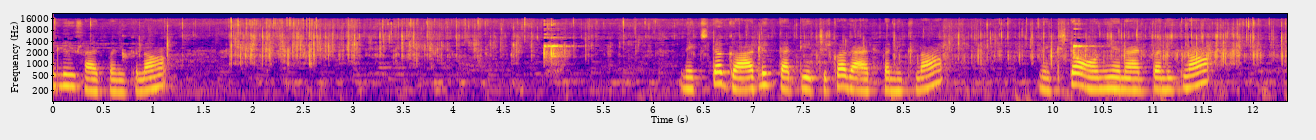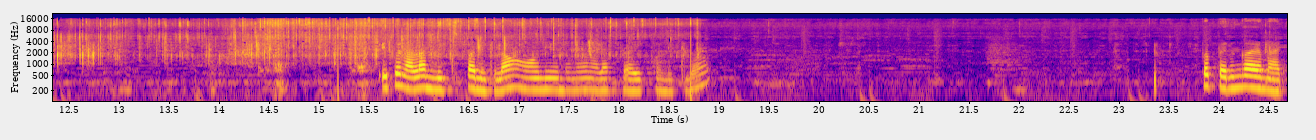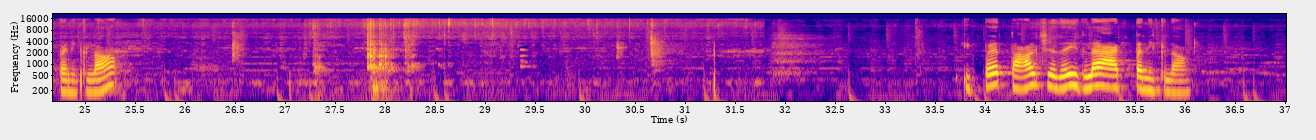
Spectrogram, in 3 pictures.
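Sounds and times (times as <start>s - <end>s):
shallots sizzling in hot oil: 0.0s - 31.8s.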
